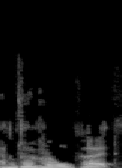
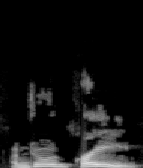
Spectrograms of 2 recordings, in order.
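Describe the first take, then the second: First: Quiet, understated sincerity; sincere. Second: High, singsong mock cheer; put-on cheerfulness. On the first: Acted. Showing the class what truly meaning it is like, quietly sincere. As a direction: drop the front and say it softly. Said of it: "is really like". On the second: Showing the class an empty polite answer, falsely cheerful. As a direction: pretend brightly that all is great. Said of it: "But, like, you feel like crap".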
